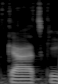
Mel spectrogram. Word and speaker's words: Vygotsky: actually he's Russian so his name's gotsky you actually dropped the V and the Y I just pronounce it gotsky and gatsuki is pretty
